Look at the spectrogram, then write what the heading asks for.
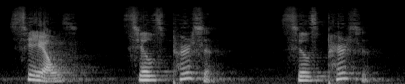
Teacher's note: the stress is in the beginning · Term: syllable stress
